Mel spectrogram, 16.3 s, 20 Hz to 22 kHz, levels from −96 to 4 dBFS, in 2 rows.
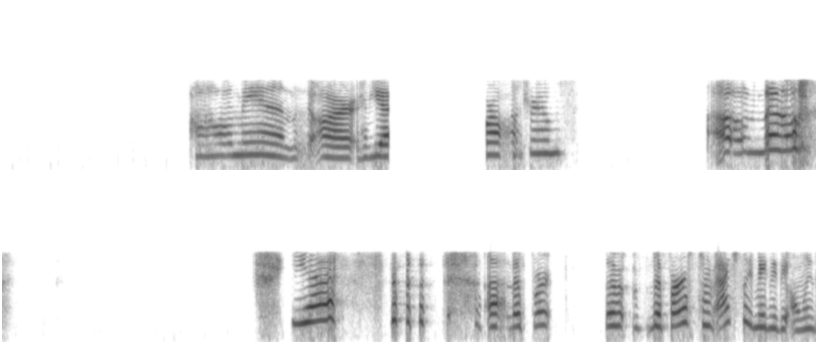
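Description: Throughout, the G.729 codec at 8 kbit/s rebuilds the speech from a filter and a few pulses per frame. The result is plainly rough and synthetic, and the spectrogram is empty above 4 kHz.

VoIP packet loss concealed by the speech codec first appears at 2.93–3.13 s, covering 120 ms. The decoder repeats its last pitch and filter, so the voice turns into a fading buzzy tone or coloured noise.

At 3.86–4.84 s comes an audio dropout to silence, likely from a lost input. For 0.97 s the waveform is flat and the spectrogram is blank, with no room tone left.

The same concealment returns at 4.96–5.23 s, where 180 ms is lost across a 240 ms stretch. It recurs at 7.27–7.39 s for 30 ms and at 13.08–13.24 s for 90 ms.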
